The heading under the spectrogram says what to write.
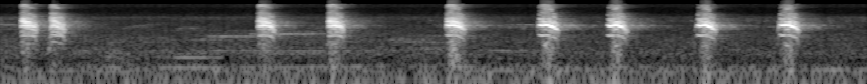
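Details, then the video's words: Long-tailed shrike, a lure recording meant to provoke singing: harsh, broadband chattering notes in pairs and singles, about eight bursts spaced under half a second apart, with a faint low hum beneath. "SUARA cendet gacor ATATCLETAT pancingan cendet agar bunyi emosi JADI burung pentet gacor full isian"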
